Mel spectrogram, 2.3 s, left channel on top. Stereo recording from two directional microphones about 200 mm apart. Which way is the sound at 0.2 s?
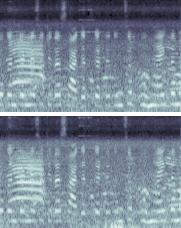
50° left (ahead or behind).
